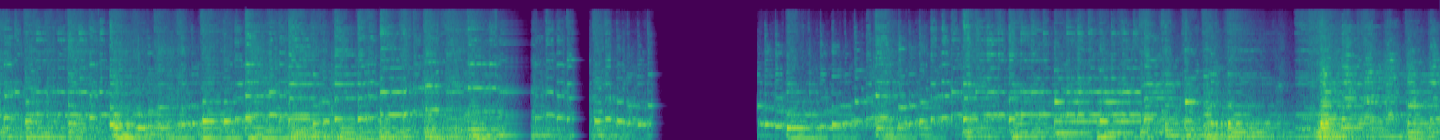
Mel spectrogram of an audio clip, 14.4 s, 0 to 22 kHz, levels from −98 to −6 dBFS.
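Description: Three call audio freezes interrupt the audio. From 5.07 to 5.34 s the last sound is stretched into a fading buzz or hiss for about 245 ms. From 5.74 to 5.92 s a similar 166 ms fill ends in about 50 ms of silence. From 6.52 to 7.60 s the fill fades into about 950 ms of silence. Each time playback resumes where it stopped, with nothing skipped, so the rest of the audio arrives later. The likely cause is delayed packets draining the jitter buffer.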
